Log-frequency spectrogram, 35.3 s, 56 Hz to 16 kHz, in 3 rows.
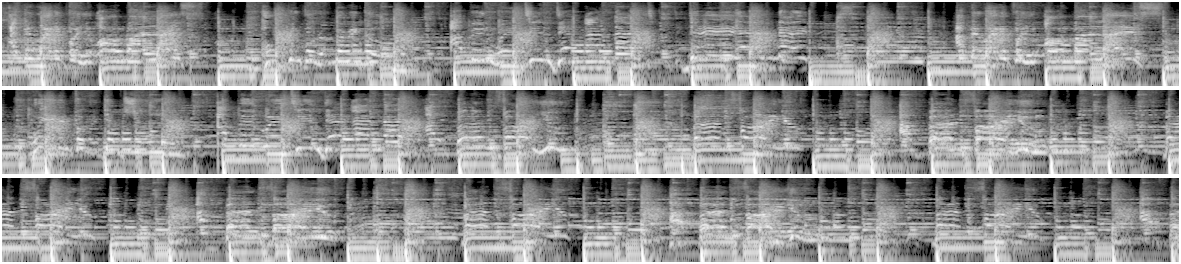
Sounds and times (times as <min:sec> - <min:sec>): Music: 0:00.0 - 0:35.3.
